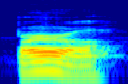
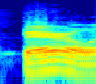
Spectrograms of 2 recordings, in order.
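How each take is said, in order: First: The name is said as one syllable rhyming with hurl. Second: The name is said with two syllables, like berry. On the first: This is how the name was actually said. The speaker calls it right. "but it was Beryl. Like hurl" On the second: This was the first assumed pronunciation. The speaker calls it wrong. "thought it was Beryl at first"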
